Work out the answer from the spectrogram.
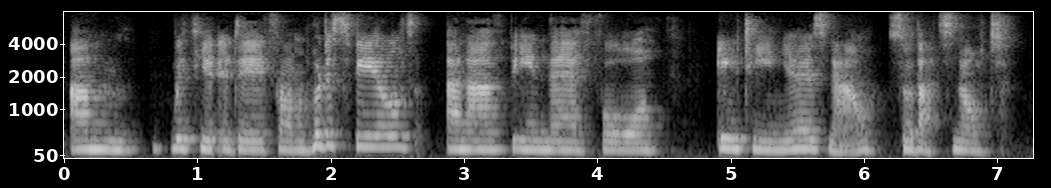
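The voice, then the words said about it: South Shields northeast English accent. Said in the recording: “as you can hear, I am from South Shields originally, and I'm not losing the accent.”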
